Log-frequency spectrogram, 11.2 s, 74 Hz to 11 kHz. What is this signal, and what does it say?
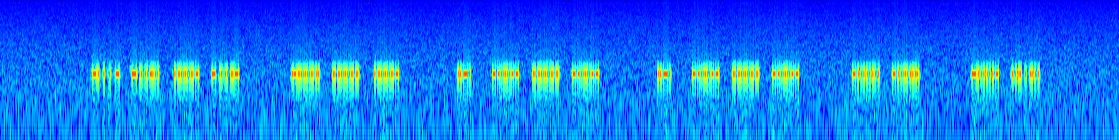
Hellschreiber (Feld-Hell, 122.5 baud), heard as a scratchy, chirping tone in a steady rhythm, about 790 Hz. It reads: UR9A 589 1080 1080 CQ DX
